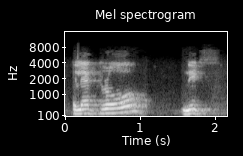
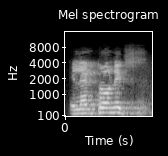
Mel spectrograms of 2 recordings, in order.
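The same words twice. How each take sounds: First: electronics slowly, with a gap before "mix"; syllable by syllable. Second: Said in the usual way. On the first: Shown as a demonstration. Teacher counting syllables for students, electronics slow and split. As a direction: draw out "ट्रो" in electronics, pause, then finish. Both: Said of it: "पांच बार कौन सा बोलेगा".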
